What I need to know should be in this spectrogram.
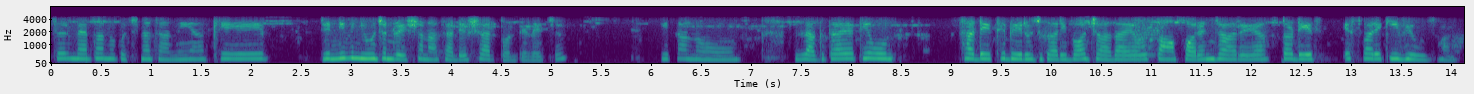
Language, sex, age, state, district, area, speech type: Punjabi, female, 18-30, Punjab, Hoshiarpur, urban, conversation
